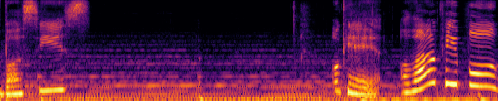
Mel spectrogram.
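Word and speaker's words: Buc-ee's: friendly friendly boner tingle it's pronounced busies okay a lot of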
